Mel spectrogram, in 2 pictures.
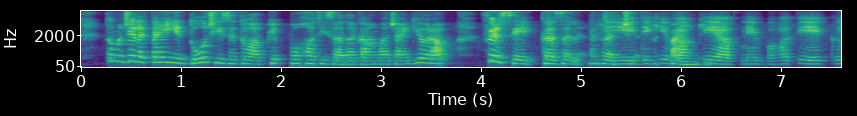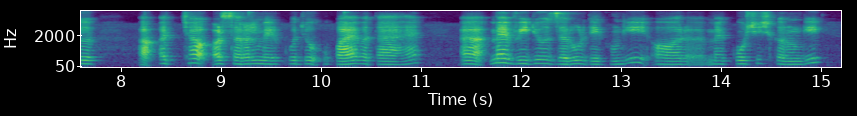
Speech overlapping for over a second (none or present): none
